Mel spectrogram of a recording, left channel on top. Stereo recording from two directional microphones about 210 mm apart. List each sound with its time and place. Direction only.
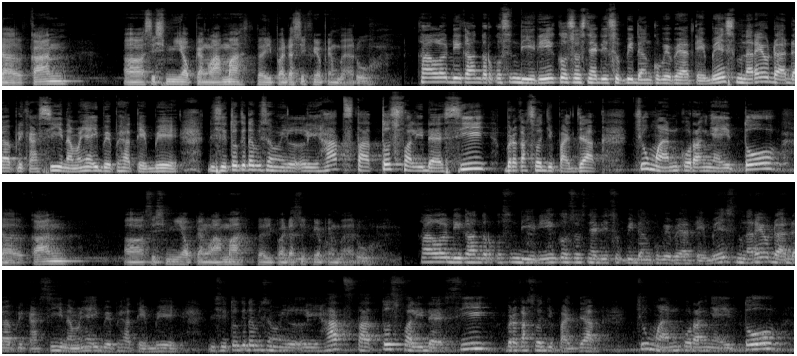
0.0 s speech: 50° left (ahead or behind)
